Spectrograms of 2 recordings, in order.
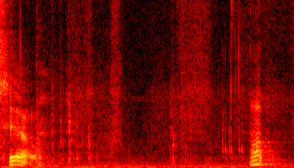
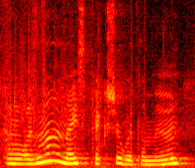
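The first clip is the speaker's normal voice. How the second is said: ordinary delivery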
